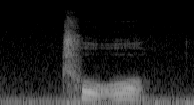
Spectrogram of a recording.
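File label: "chu", third tone, Chinese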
